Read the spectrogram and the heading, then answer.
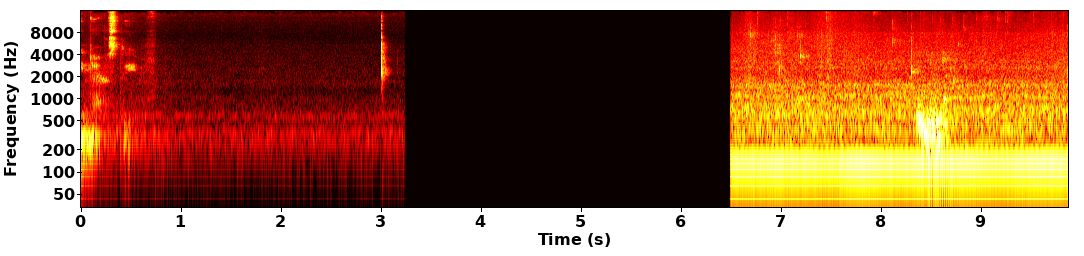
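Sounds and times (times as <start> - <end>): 
fart bubbles gurgling through bathwater: 6.5 - 9.8
speech: 8.4 - 8.8.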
